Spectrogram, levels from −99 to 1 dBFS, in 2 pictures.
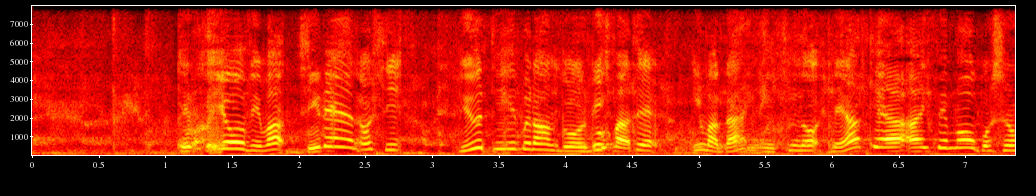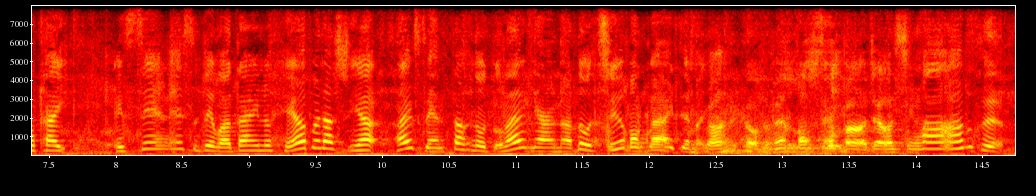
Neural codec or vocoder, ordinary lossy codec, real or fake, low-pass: codec, 16 kHz, 4 kbps, X-Codec, HuBERT features, trained on LibriSpeech; none; fake; none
